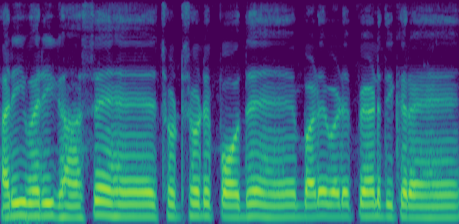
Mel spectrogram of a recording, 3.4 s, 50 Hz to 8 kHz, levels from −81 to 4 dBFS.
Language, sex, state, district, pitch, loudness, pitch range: Hindi, male, Chhattisgarh, Sarguja, 160 Hz, -14 LUFS, 155-165 Hz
